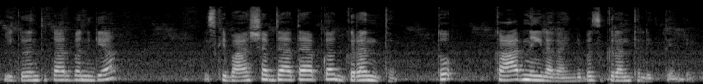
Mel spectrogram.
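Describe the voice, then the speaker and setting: Indian woman, shorthand teacher, soft mellow voice, slightly high, faint background hiss. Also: poor audio. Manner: slow and deliberate, spelling out words sound by sound, frequent "ठीक है" checks. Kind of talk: step-by-step tutorial.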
